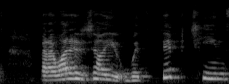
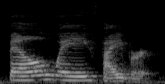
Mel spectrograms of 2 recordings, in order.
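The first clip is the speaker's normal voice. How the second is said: ordinary talk, nothing marked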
